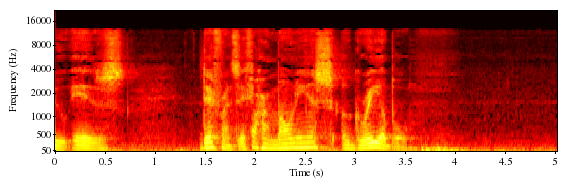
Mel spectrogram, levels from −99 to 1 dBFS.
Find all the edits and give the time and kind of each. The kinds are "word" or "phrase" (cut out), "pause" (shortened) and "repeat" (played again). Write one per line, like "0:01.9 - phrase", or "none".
0:01.4 - phrase
0:02.0 - word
